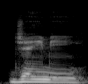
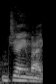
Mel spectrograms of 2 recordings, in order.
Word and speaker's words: Jama: Talk with Mike and Jama, living in the 321. So we're really excited. Wait. What? Why is it I know you as Jamie, but you are saying Jama? Jama, yeah, say it right.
